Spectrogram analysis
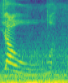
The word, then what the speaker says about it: Youghal: blue in the car on the way to Yol y I know that's how they told no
